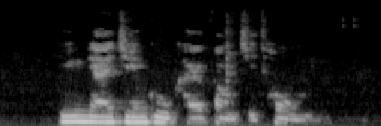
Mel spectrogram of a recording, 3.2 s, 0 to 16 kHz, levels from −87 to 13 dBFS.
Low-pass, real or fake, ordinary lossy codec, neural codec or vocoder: 14.4 kHz; real; MP3, 48 kbps; none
